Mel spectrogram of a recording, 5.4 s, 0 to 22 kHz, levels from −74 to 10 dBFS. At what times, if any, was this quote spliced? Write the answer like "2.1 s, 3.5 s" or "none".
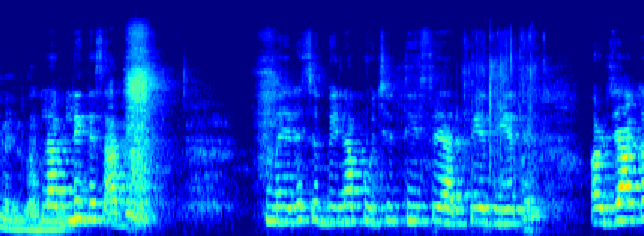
none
